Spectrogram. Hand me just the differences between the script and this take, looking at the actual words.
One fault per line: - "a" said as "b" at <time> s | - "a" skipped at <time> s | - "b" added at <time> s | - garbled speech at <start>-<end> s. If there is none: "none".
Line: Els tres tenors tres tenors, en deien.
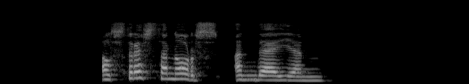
- "tres tenors" skipped at 2.0 s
